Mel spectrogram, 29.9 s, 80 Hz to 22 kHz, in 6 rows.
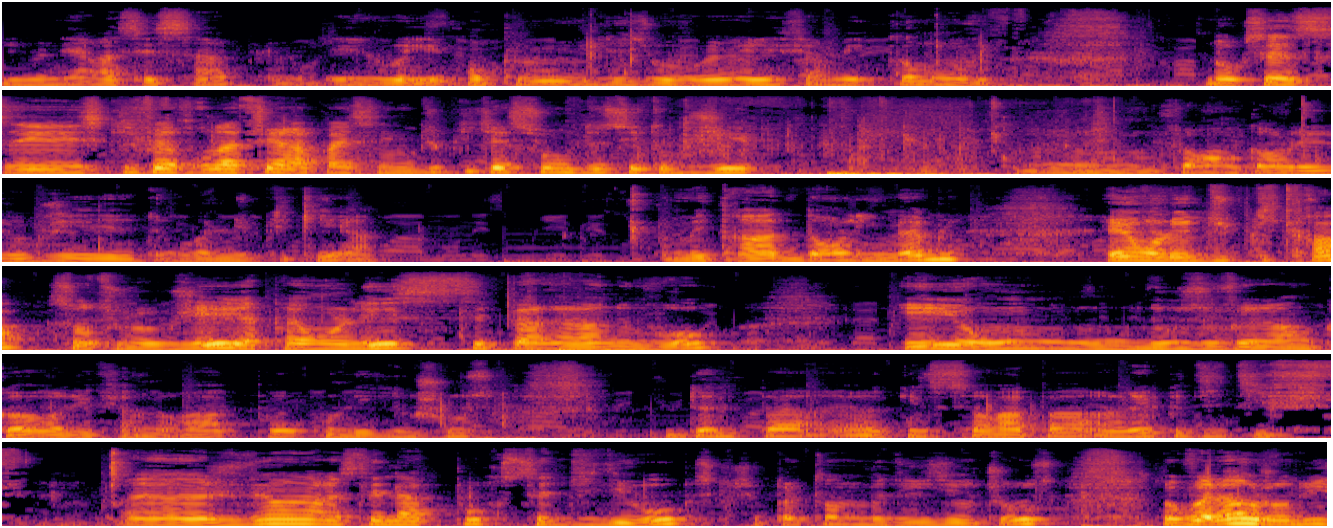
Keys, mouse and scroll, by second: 0.8-4.4 middle drag.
